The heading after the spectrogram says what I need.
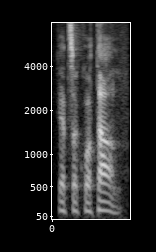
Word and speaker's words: Quetzalcoatl: But I feel like Valigarmonda is already, like, based on Quetzalcoatl. Quetzalcoatl, sorry. I guess that is how you actually pronounce it, but you know.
